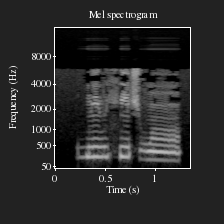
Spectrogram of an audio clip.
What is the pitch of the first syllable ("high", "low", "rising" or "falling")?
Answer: high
